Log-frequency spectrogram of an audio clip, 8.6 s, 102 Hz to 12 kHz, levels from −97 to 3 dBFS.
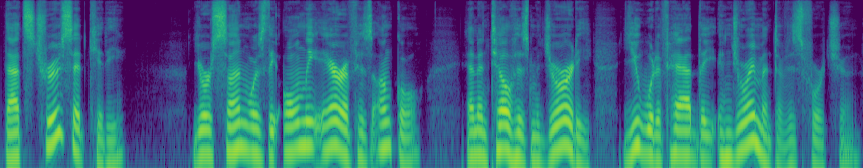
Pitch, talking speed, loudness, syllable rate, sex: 145 Hz, 180 wpm, -18 LUFS, 5.2 syllables/s, male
